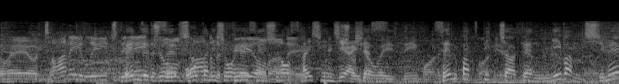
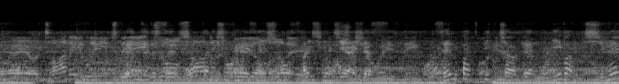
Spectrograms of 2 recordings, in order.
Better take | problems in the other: first | background sound (Musical instrument); 1 dB above the speech // room echo; dies away in 0.4 s

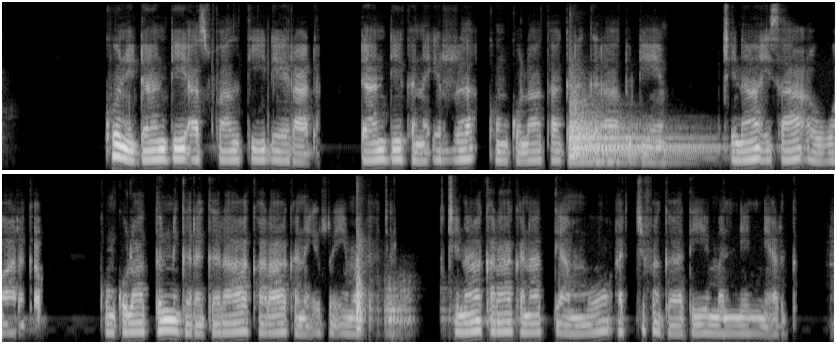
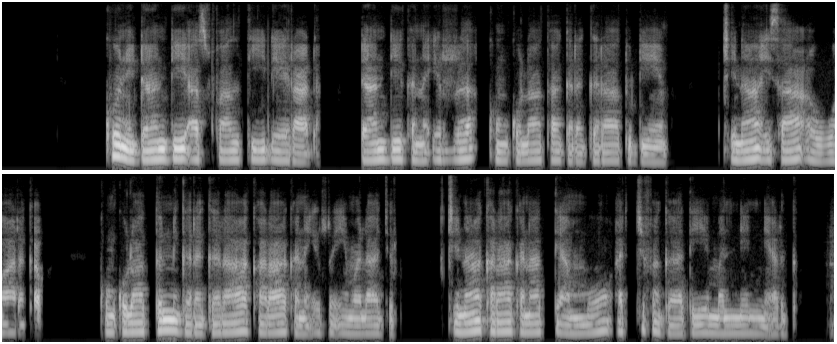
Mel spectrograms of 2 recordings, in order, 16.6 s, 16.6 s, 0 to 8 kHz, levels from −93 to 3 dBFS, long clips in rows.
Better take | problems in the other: second | noise reduction (neural mask model RNNoise)

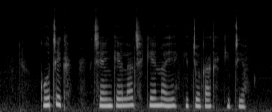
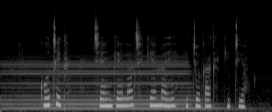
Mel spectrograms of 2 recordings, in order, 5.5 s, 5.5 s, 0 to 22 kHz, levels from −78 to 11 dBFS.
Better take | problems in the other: first | background sound (Bowed string instrument); 14 dB below the speech

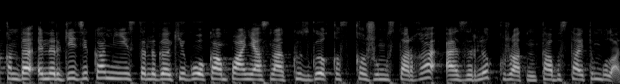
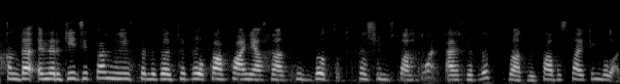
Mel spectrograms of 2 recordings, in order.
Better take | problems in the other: first | noise reduction (neural mask model DeepFilterNet 3)

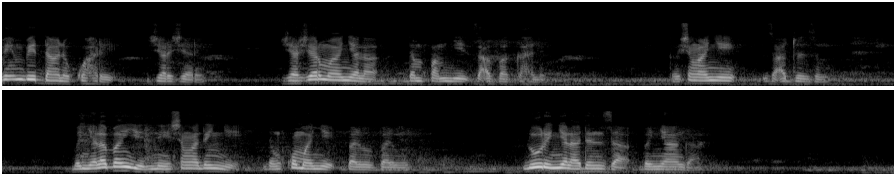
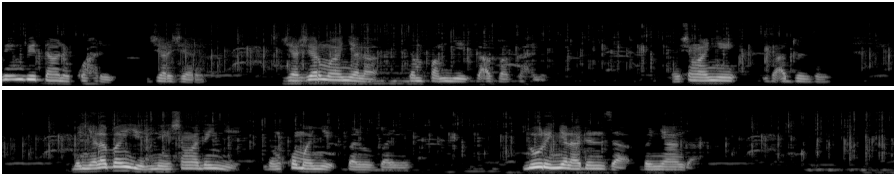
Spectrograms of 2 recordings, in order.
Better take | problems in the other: first | noise reduction (classical method Wiener filter)

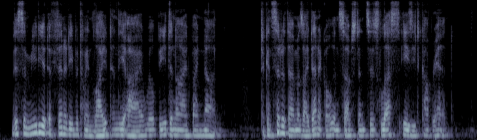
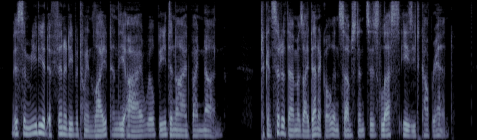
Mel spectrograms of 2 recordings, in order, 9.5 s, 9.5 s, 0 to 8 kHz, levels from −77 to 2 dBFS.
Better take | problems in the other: second | noise reduction (neural separator model SepFormer DNS4)

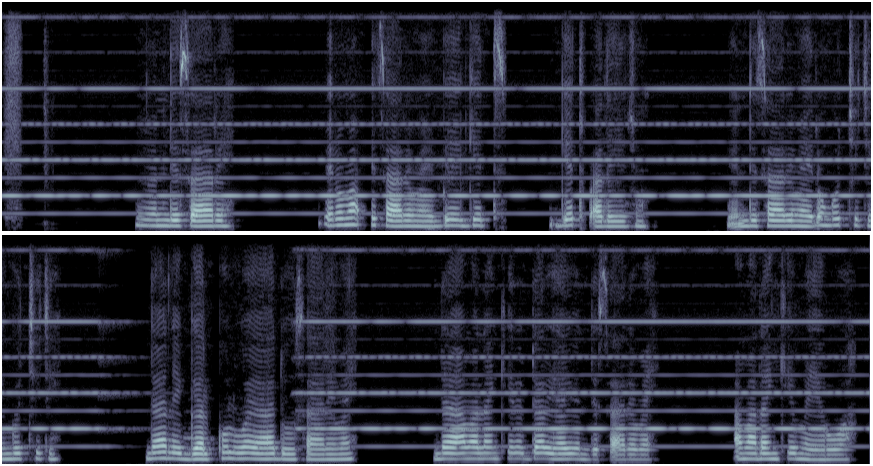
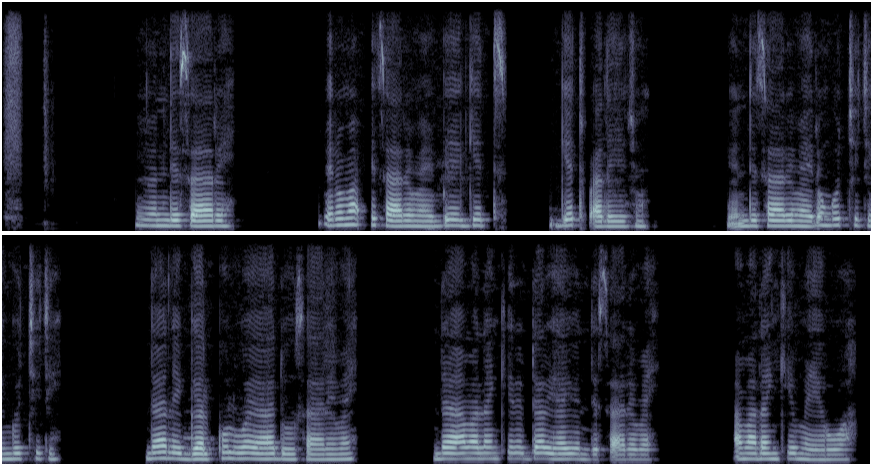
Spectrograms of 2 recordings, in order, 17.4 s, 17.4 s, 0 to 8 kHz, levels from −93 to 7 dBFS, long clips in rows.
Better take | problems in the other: second | background sound (Organ); 8 dB below the speech

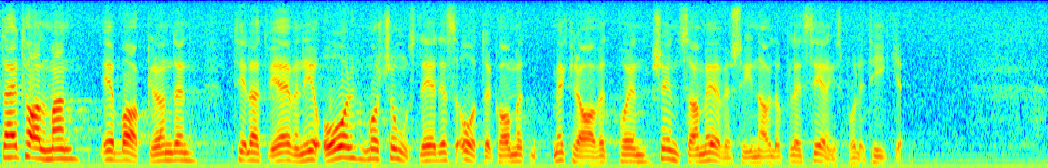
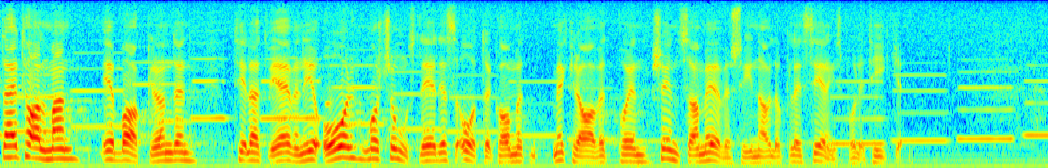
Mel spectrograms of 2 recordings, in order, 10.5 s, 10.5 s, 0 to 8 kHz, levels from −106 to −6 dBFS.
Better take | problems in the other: first | background sound (Wind instrument, woodwind instrument); 17 dB below the speech

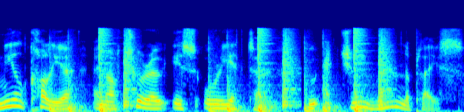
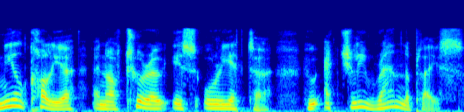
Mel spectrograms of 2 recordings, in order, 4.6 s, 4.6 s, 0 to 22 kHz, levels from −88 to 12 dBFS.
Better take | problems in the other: second | background sound (Drum / Drum kit); 1 dB below the speech

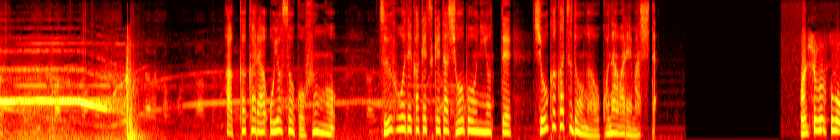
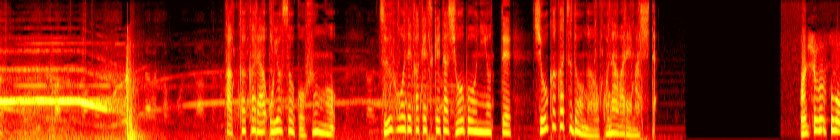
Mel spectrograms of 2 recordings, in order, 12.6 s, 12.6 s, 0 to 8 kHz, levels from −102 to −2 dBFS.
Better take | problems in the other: first | background sound (Zipper (clothing)); 18 dB below the speech

